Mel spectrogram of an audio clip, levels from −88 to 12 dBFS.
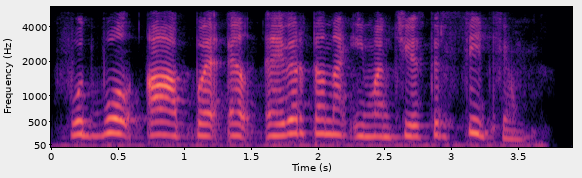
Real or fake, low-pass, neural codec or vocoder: fake; 5.4 kHz; codec, 16 kHz, 4.8 kbps, FACodec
